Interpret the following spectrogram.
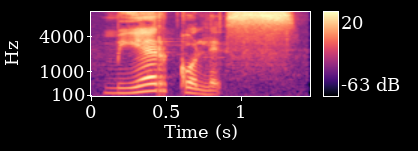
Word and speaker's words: miércoles: Wednesday, miércoles. Miércoles. Thursday, jueves. Now in Spanish the pronunciation for J is K, so it's a little rough pronunciation, not J, not a J pronunciation.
